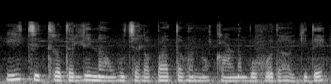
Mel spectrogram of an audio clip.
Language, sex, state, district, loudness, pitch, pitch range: Kannada, female, Karnataka, Bangalore, -16 LUFS, 175 Hz, 170-185 Hz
